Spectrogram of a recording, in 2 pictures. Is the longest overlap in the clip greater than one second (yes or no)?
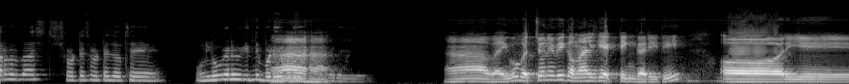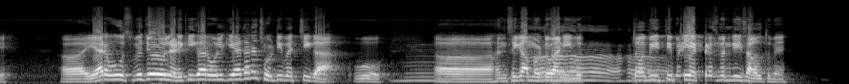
yes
